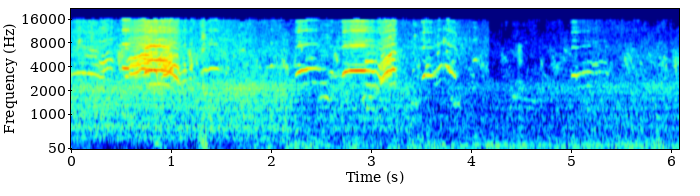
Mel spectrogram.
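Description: Wild birds giving short, high, arched chirps in two quick clusters, about half a second in and again around the third second, over a steady low rumble of background noise.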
